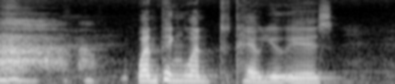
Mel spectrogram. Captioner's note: laughs; sigh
